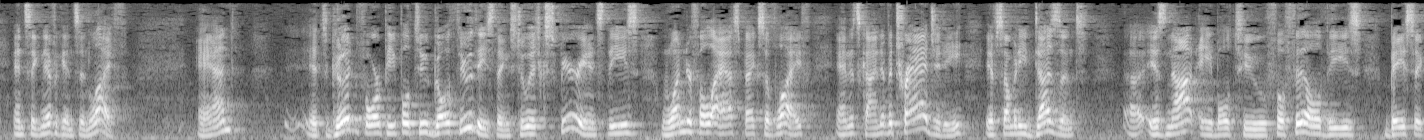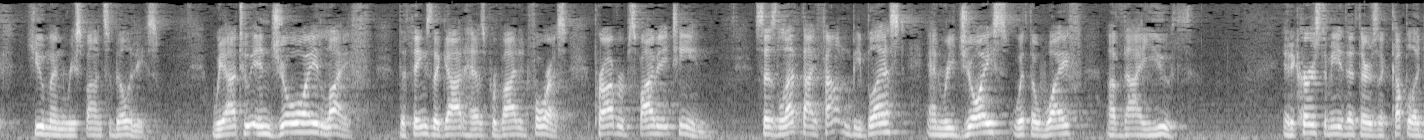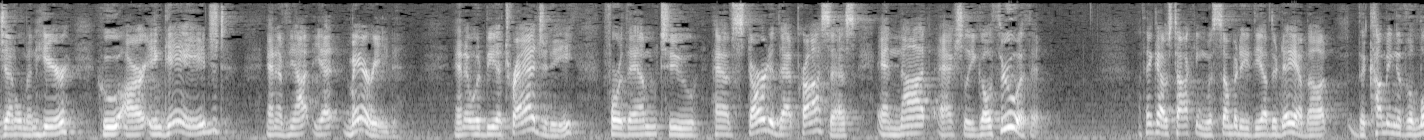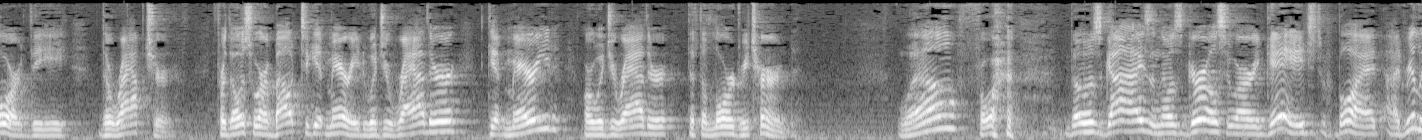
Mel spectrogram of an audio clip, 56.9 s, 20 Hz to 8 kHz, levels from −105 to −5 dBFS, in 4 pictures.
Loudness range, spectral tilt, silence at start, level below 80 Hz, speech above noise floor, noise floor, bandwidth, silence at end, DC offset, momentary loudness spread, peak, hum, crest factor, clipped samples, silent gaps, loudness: 3 LU; -4 dB/octave; 0 s; -44 dBFS; 26 dB; -39 dBFS; 7.8 kHz; 0 s; under 0.1%; 10 LU; 0 dBFS; none; 14 dB; under 0.1%; none; -14 LUFS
